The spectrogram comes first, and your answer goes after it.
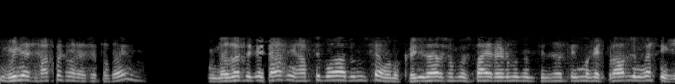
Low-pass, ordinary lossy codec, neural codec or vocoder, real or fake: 3.6 kHz; AAC, 16 kbps; codec, 16 kHz, 4 kbps, FreqCodec, smaller model; fake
